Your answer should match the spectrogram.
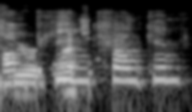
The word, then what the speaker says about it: Chunkin: year for six years chunkin so it's it's it's it's spelled like it's slang so it's pumpkin chunin so what do you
